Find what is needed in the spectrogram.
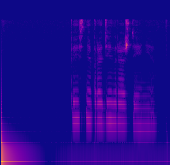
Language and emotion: Russian, sad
